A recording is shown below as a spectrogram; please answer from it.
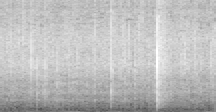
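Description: Chilli hits hot oil already crisping garlic and ginger, giving a soft, steady sizzle with a few small crackles and one sharper pop.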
